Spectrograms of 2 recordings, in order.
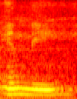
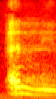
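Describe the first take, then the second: First: The word begins with an 'i' vowel. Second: The word begins with an 'a' vowel. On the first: It starts a new statement. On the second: It explains what the messenger said to them.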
